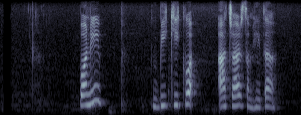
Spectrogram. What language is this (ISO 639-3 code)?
nep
